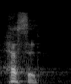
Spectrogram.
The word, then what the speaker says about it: hesed: His steadfast love, hesed, is the Hebrew word. If you want to say it right, you got to get the phlegm going.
